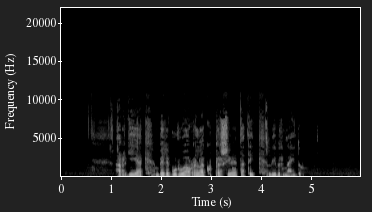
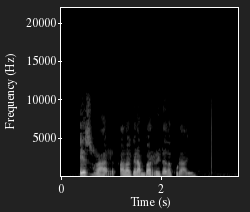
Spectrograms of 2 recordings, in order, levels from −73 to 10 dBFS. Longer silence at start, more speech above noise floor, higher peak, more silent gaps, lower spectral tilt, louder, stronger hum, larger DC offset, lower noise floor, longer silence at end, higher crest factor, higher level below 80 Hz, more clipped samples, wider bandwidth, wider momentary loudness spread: first, 1.1 s vs 0.4 s; second, 38 dB vs 44 dB; first, -4 dBFS vs -8 dBFS; neither; about the same, -5 dB/octave vs -5.5 dB/octave; about the same, -25 LUFS vs -26 LUFS; neither; neither; second, -63 dBFS vs -69 dBFS; first, 1.15 s vs 0.85 s; about the same, 22 dB vs 20 dB; first, -46 dBFS vs -78 dBFS; neither; about the same, 11 kHz vs 11 kHz; about the same, 13 LU vs 13 LU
